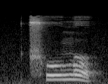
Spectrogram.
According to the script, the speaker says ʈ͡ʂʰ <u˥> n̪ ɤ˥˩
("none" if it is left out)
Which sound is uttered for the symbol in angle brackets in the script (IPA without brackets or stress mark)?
u˥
